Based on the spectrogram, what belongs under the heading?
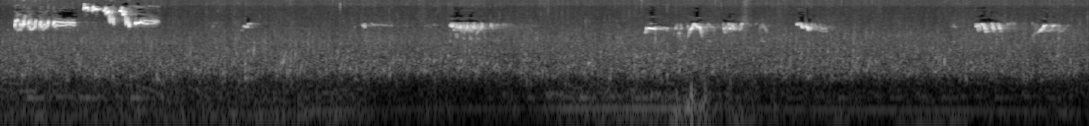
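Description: A European robin sings short, high, thin warbled phrases separated by pauses of a second or more, over the steady rush of running water.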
